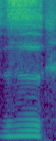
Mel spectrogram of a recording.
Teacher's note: Tongue doesn't touch. The tongue position is exactly the same as the S, no touching. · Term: Z sound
